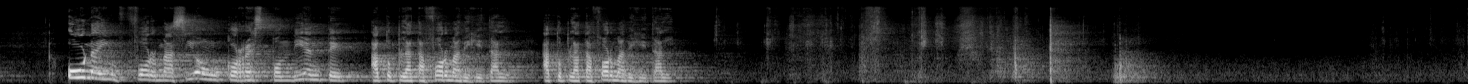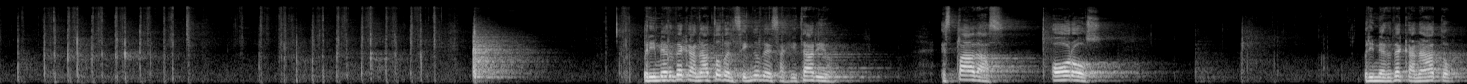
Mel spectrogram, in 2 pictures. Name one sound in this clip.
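A middle-aged man speaks with animation close to a microphone, pausing now and then.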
